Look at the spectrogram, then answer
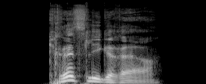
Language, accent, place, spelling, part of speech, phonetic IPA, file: German, Germany, Berlin, krissligerer, adjective, [ˈkʁɪslɪɡəʁɐ], De-krissligerer.ogg
- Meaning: inflection of krisslig: 1. strong/mixed nominative masculine singular comparative degree 2. strong genitive/dative feminine singular comparative degree 3. strong genitive plural comparative degree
